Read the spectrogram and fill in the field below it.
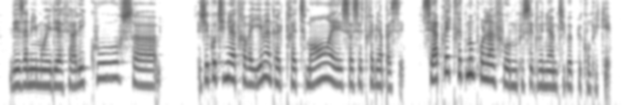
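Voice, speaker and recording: A woman's very fast speech, dark and mellow in tone, at a fairly low pitch with ordinary pitch variation, in a very clean recording with a silent background. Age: 60s. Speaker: patient giving testimony. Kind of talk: interview testimony.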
